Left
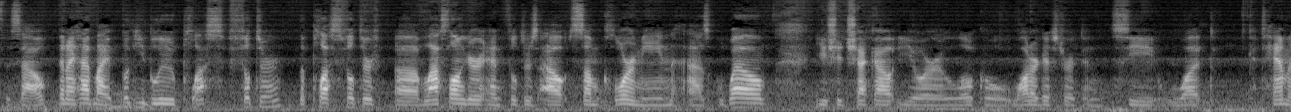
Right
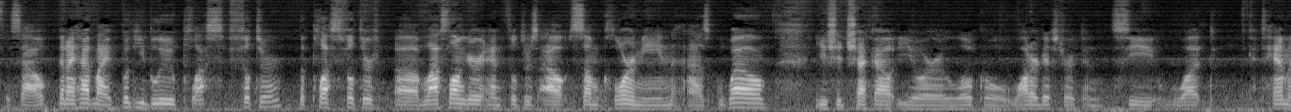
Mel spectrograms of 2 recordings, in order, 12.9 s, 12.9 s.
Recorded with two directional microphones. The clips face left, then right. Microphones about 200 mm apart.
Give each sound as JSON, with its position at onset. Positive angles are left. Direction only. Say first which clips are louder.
{"t": 0.1, "sound": "speech", "louder": "right 1 dB", "side_deg": -20}
{"t": 8.2, "sound": "speech", "louder": "right 4 dB", "side_deg": -30}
